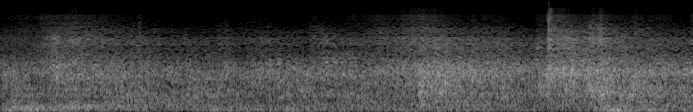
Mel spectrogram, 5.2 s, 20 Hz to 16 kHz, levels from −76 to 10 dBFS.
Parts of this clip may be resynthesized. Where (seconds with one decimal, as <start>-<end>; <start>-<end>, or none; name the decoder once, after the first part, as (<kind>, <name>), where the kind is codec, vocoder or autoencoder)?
1.6-4.0 (vocoder, BigVGAN v2)

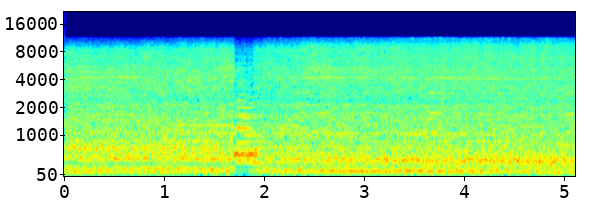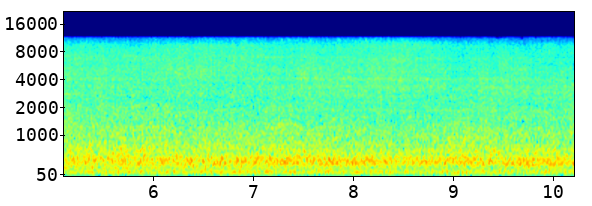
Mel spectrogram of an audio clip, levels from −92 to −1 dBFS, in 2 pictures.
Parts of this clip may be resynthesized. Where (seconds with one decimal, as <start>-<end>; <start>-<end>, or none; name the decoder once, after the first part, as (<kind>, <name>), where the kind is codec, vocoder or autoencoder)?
3.4-5.7 (vocoder, Vocos); 7.1-10.2

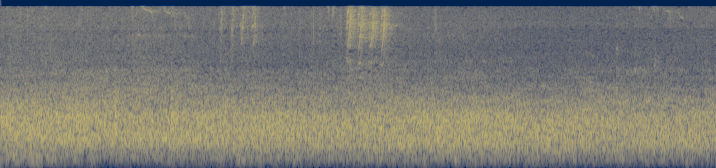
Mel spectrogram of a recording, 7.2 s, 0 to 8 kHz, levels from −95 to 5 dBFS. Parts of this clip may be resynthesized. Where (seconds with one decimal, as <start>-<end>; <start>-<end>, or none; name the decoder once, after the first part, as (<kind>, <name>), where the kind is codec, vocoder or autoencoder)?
none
